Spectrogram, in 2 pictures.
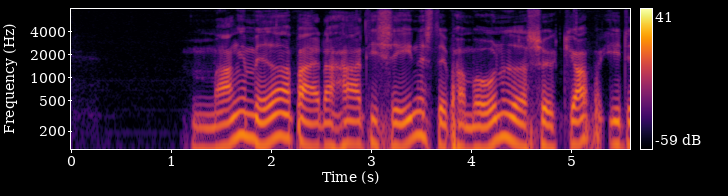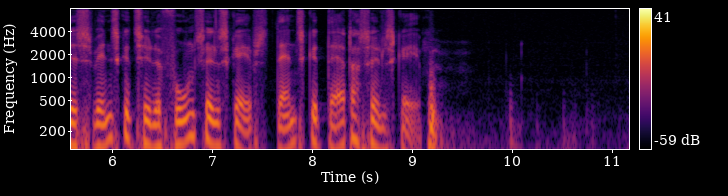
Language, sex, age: Danish, male, 64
